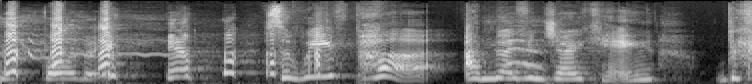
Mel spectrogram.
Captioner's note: both laughing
